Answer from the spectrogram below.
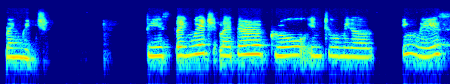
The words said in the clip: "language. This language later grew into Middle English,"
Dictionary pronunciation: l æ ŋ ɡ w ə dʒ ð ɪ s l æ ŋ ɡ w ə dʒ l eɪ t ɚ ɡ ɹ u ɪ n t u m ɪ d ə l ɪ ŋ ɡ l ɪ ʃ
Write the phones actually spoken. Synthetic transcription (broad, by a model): l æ ŋ ɡ w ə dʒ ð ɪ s l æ ŋ ɡ w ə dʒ l eɪ t ɚ ɡ ɹ u ɪ n t u m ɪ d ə l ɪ ŋ ɡ l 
